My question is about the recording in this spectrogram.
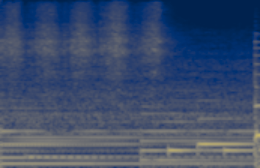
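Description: Soft background music of sustained instrumental notes that change every half second or so. Underneath, in the first half, a faint rhythmic swishing of a wire whisk stirring thick semolina custard in a metal pan.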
